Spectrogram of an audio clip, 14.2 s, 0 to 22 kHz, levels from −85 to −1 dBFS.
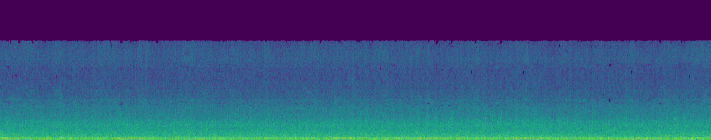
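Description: At 9.71 s the audio jumps back and a stretch of just under a second plays a second time, running to 10.68 s, with a small blip marking the point where playback snaps backwards. The passage is a stream segment repeated: the player fetched or queued the same chunk of the stream twice, so the same material was handed on again in sequence, adding about 975 ms to the running time.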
